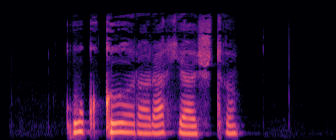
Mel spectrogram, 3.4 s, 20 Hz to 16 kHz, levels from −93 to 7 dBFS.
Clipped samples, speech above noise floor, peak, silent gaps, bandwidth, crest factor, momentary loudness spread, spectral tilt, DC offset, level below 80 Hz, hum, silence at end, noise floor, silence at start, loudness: under 0.1%; 53 dB; -4 dBFS; none; 10.5 kHz; 20 dB; 10 LU; -6.5 dB/octave; under 0.1%; -64 dBFS; none; 1 s; -75 dBFS; 0.7 s; -23 LUFS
